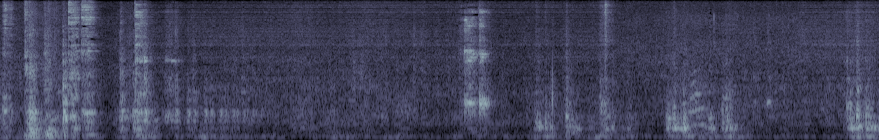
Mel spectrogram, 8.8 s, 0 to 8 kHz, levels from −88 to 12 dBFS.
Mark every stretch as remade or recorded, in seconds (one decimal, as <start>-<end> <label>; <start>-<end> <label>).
0.0-1.4 recorded; 1.4-6.2 remade; 6.2-8.0 recorded; 8.0-8.8 remade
